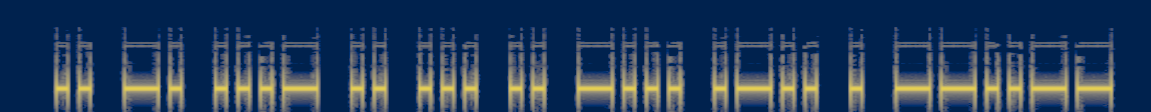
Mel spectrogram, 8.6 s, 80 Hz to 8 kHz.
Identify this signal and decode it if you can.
Morse code, heard as a keyed tone, about 14 wpm, 700 Hz. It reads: INVISIBLE,
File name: Book One / 05-Chapter 5 - 14 WPM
